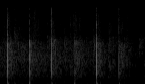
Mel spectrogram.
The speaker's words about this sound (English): Just give him a hand clap of praise.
